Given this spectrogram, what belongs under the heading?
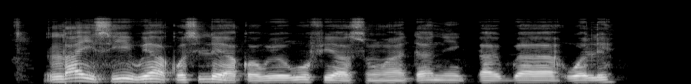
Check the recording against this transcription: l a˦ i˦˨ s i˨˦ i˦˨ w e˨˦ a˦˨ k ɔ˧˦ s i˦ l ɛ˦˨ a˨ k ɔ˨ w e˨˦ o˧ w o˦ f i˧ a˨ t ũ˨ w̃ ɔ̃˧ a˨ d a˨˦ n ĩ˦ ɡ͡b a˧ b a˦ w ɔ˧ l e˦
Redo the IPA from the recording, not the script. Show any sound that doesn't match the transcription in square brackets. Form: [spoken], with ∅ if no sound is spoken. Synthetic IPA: l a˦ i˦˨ s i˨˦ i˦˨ w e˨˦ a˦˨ k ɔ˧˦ s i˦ l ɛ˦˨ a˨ k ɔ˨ w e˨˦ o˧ w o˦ f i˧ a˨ [s] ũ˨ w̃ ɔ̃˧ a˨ d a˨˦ n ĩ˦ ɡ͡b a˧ [ɡ͡b] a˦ w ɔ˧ l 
